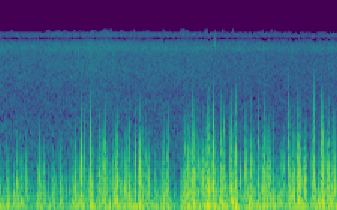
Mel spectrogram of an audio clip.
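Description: Wind buffeting the microphone: an uneven rumbling rush that rises and falls in gusts, with many short crackling spikes.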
